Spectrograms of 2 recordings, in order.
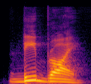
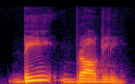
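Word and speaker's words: de Broglie: हम एक साइंटिस्ट थे, इनका नाम था डी ब्रॉय। ठीक है, या अपन हिंदी के अंदर इनको प्रोनाउंस करते हैं डी ब्रॉगली। ठीक है, या फिर डी ब्रॉय भी इनको प्रोनाउंस किया जाता है।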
